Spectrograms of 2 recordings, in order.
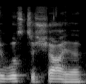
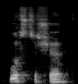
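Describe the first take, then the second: First: Worcestershire with the end said as "shire", like the word shire; full spelling-style Worcestershire. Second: Worcestershire said as "WUSS-tuh-shuh", three clipped syllables; correct Worcestershire. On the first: Streamer imitating how some people say it, ending in "shire". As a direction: say Worcestershire the long way, rhyming its end with "fire". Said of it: "some people say Worcestershire".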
